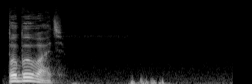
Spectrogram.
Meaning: to be at, to visit, to stay with
- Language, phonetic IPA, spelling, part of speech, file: Russian, [pəbɨˈvatʲ], побывать, verb, Ru-побывать.ogg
